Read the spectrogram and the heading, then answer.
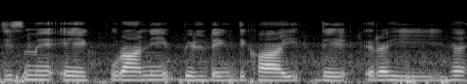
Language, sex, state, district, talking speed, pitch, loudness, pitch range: Hindi, female, Haryana, Charkhi Dadri, 100 wpm, 195 Hz, -19 LUFS, 185-205 Hz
